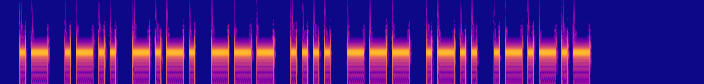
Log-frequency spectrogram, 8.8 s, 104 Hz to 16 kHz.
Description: Morse code, heard as a keyed tone, about 17 wpm, 700 Hz. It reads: ALCOHOL.
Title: Sentences from Top 1400 Words 17wpm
